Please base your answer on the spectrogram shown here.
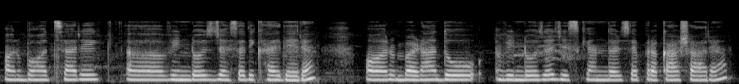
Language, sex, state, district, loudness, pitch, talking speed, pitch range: Hindi, female, Gujarat, Valsad, -16 LUFS, 215 Hz, 180 wpm, 210-220 Hz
